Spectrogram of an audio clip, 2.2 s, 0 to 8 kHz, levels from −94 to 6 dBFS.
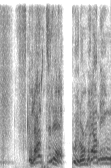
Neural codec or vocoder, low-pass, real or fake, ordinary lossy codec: codec, 16 kHz, 8 kbps, FunCodec, trained on LibriTTS, 25 frames a second; none; fake; none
